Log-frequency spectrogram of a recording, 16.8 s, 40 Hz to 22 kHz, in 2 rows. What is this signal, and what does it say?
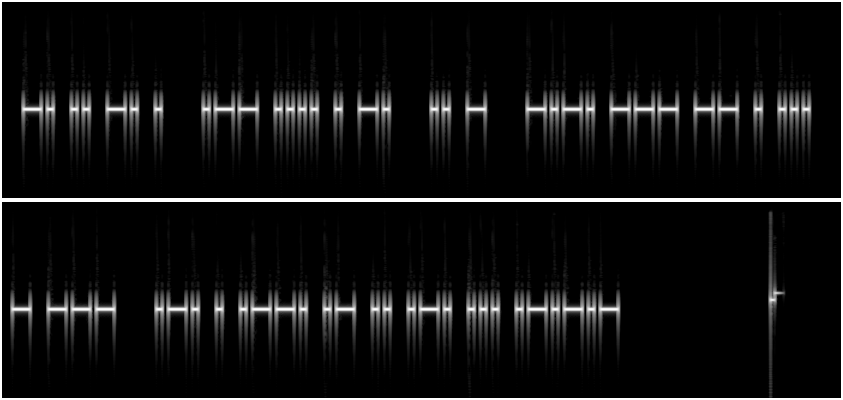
Morse code, heard as a keyed tone, about 20 wpm, 700 Hz. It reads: NINE WHEN IT COMES TO REPAIRS.
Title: Difficult Sentences with Hints - 20wpm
